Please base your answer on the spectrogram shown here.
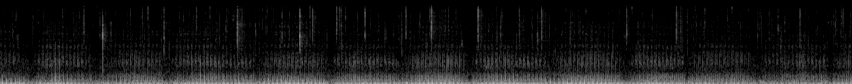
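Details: Steady low rumbling purr from a house cat, rising and falling in regular breaths roughly once per second, set against the snaps and crackles of a fire burning in a fireplace.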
